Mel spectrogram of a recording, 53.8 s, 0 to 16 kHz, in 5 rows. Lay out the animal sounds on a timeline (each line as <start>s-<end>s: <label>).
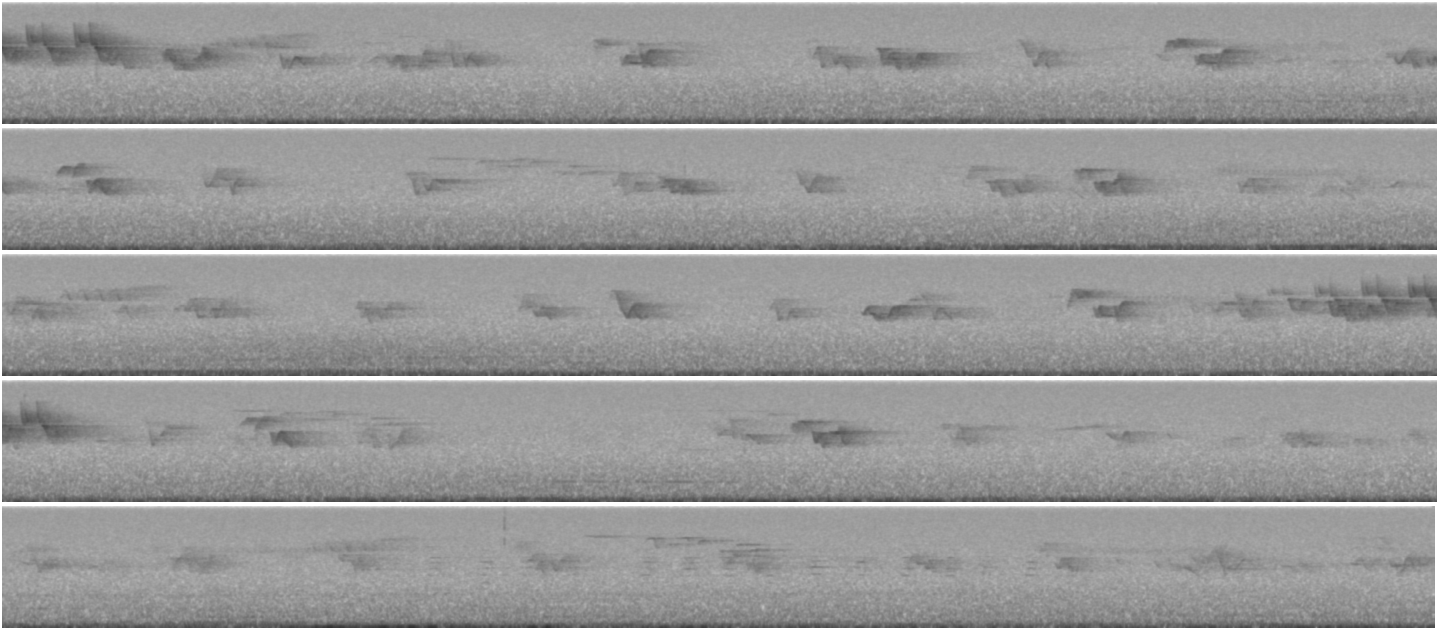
0.0s-1.1s: Ovenbird (Seiurus aurocapilla)
0.0s-24.7s: Red-eyed Vireo (Vireo olivaceus)
1.2s-2.3s: Black-throated Blue Warbler (Setophaga caerulescens)
13.7s-15.4s: Brown Creeper (Certhia americana)
21.5s-22.9s: Black-throated Blue Warbler (Setophaga caerulescens)
25.3s-53.8s: Red-eyed Vireo (Vireo olivaceus)
30.3s-33.1s: Ovenbird (Seiurus aurocapilla)
33.9s-35.7s: Brown Creeper (Certhia americana)
37.5s-38.9s: Brown Creeper (Certhia americana)
40.0s-40.7s: Eastern Wood-Pewee (Contopus virens)
41.2s-44.1s: Scarlet Tanager (Piranga olivacea)
44.9s-46.2s: Black-throated Blue Warbler (Setophaga caerulescens)
45.7s-50.9s: Red-breasted Nuthatch (Sitta canadensis)
47.1s-49.0s: Brown Creeper (Certhia americana)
